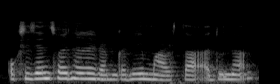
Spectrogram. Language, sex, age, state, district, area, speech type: Manipuri, female, 18-30, Manipur, Bishnupur, rural, spontaneous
